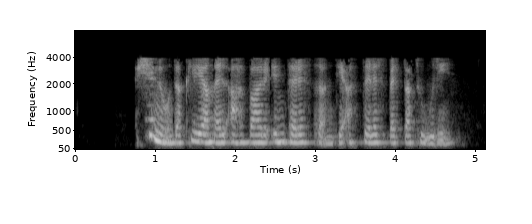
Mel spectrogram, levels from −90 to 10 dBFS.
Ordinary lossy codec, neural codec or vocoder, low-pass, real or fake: AAC, 16 kbps; none; 7.2 kHz; real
